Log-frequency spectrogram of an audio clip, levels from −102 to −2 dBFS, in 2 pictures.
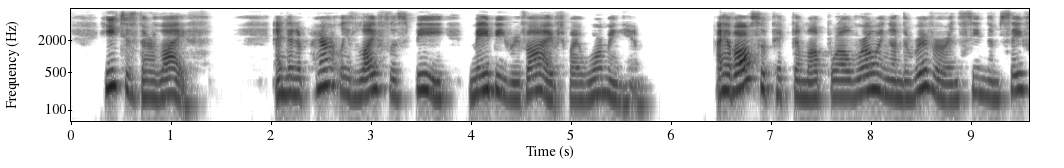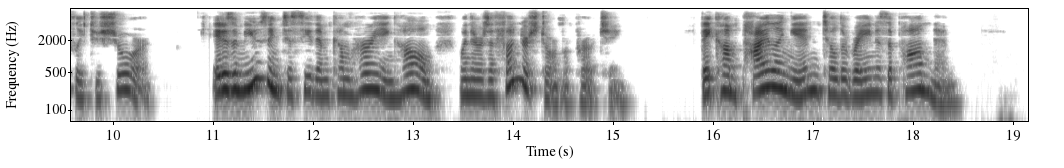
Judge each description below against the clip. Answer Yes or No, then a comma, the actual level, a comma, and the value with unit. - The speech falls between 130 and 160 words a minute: No, average, 180 wpm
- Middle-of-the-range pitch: No, high, 195 Hz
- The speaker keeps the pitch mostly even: No, average, 5.1 semitones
